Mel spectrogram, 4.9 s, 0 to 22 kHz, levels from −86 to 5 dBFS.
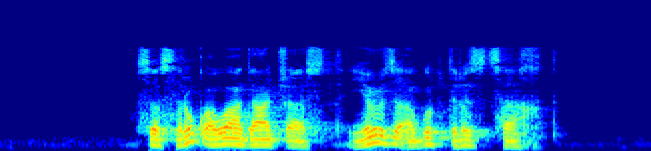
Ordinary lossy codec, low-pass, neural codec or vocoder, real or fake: MP3, 96 kbps; 7.2 kHz; none; real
